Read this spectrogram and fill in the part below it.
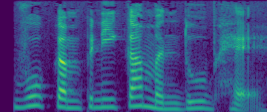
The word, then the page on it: मंदूब: مندوب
